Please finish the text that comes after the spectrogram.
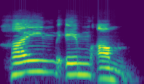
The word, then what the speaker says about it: Haim Im Am: And along that line, visualize the mantra Haim Im Am. 3 syllables, Haim, Im, and Am.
